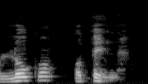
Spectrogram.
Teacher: la punta de la lengua se pone en los alveolos pero el sonido y el aire por lo tanto sale por los lados de la lengua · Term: lateral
